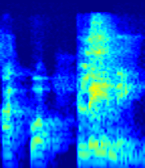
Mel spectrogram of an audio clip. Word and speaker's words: aquaplaning: the things and remember the pronunciation is aqua planing not planning okay the very famous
